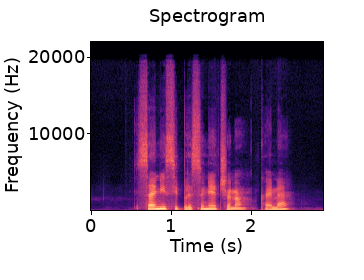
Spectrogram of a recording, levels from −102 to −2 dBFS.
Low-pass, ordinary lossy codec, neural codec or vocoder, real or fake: 19.8 kHz; none; codec, 44.1 kHz, 2.6 kbps, DAC; fake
